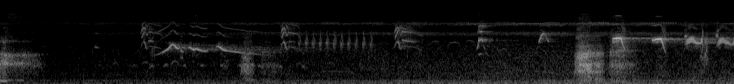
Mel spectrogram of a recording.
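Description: Birds chirping in short, scattered calls over a steady high-pitched hum, the calls coming more often in the second half.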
